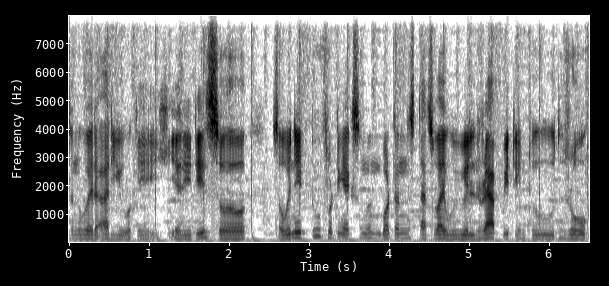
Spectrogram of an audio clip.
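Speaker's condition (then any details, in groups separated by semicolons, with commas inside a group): No condition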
